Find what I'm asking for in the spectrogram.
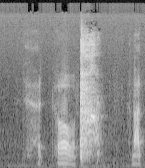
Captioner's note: coughs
